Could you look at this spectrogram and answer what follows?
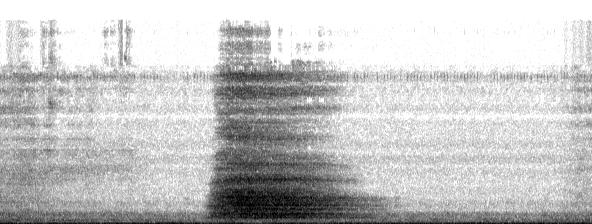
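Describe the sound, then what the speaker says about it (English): A single slow, steady breath is drawn in during a yoga flow, soft and close, rising for about a second before easing away into a quiet room. "Closing the eyes and re-find that steady, equal breath"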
